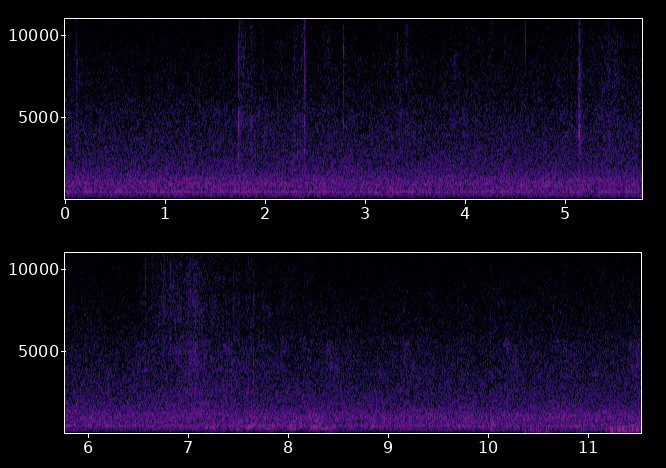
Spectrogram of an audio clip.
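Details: Swarming honey bees shaken from a tree into a swarm basket, heard as a constant, even drone of countless wings, broad and hissy above a steady hum, with a few brief clicks and knocks.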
